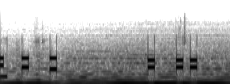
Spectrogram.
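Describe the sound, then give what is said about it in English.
Six short touch-tone beeps of a different phone number being dialed for a radio contest call, in two quick groups with a pause between, over a low steady hum, with no one talking. “Different number. Answer your phone.”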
